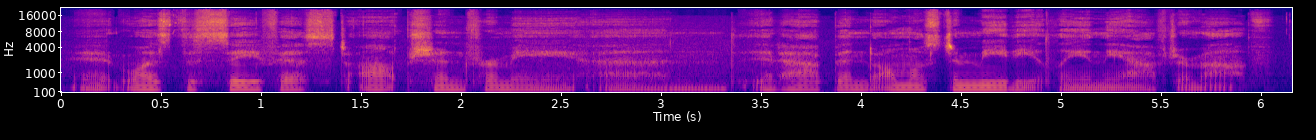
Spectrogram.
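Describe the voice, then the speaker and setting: A woman voicing a flirty, caring female vampire in an intimate ASMR roleplay, speaking softly and often in a whispery voice, thoughtful and affectionate. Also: on the low side, moderate pace, exaggerated voice. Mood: reflective, subdued. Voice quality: soft, breathy, often whispery. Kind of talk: ASMR roleplay, intimate close address to listener.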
